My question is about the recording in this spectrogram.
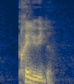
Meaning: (noun) prelude; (verb) inflection of préluder: 1. first/third-person singular present indicative/subjunctive 2. second-person singular imperative
- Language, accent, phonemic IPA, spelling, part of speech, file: French, France, /pʁe.lyd/, prélude, noun / verb, LL-Q150 (fra)-prélude.wav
